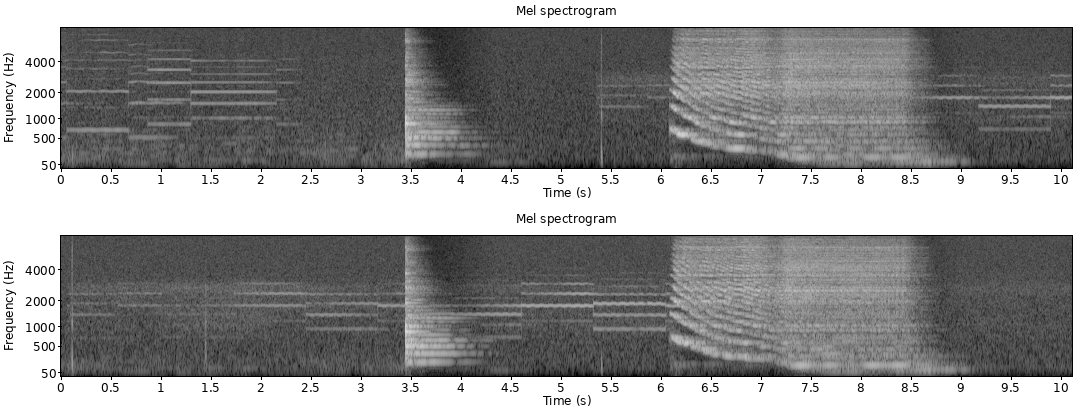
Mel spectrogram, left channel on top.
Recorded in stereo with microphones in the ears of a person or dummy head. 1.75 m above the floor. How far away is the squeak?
About 0.8 m.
